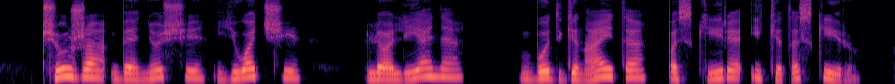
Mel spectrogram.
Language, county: Lithuanian, Vilnius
